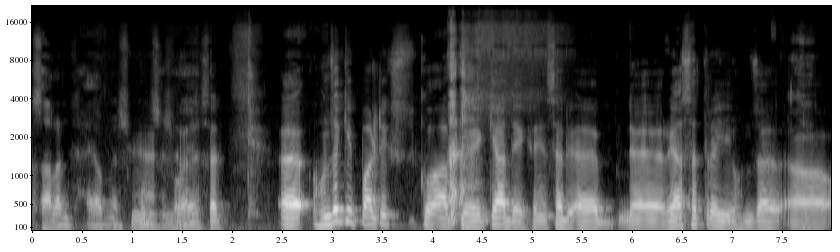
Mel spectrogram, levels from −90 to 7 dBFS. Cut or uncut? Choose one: uncut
